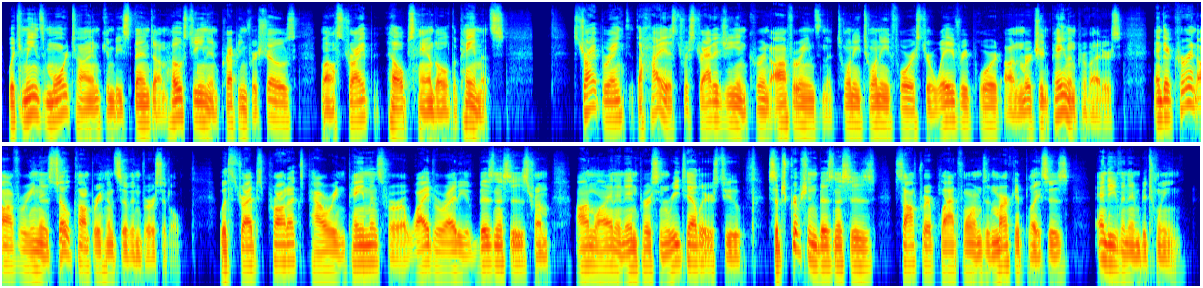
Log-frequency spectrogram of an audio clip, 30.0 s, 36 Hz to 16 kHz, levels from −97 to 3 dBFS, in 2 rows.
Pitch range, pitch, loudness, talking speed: 80-100 Hz, 90 Hz, -22 LUFS, 150 wpm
